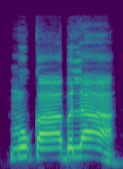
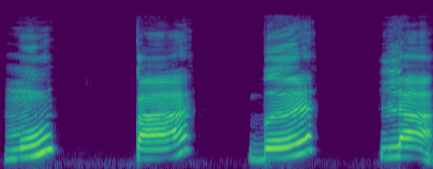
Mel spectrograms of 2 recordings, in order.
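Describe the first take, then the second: First: Said in the usual way. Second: मुकाबला in four long, separated syllables. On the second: Shown as a demonstration. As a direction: sound out मुकाबला with a gap after each syllable. (मुकाबला को एक-एक अक्षर अलग करके) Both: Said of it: "एक अक्षर का उच्चारण करके".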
